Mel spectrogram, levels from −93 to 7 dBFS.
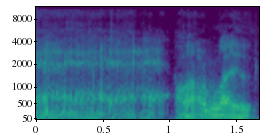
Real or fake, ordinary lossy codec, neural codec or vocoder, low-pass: fake; none; codec, 24 kHz, 1.5 kbps, HILCodec; 10.8 kHz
